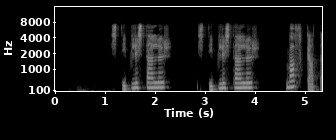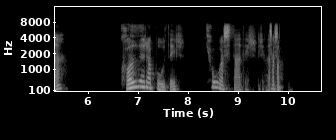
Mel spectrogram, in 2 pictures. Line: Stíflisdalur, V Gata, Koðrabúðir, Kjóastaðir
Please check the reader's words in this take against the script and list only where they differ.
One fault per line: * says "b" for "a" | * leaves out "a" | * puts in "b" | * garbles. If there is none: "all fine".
* puts in "stíflisdalur"
* garbles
